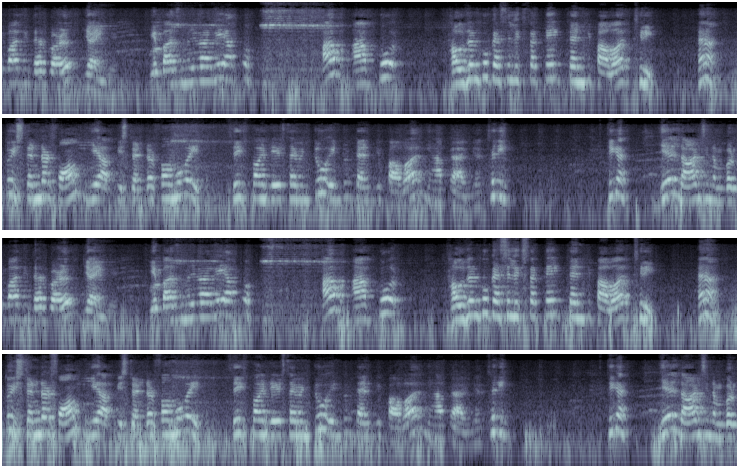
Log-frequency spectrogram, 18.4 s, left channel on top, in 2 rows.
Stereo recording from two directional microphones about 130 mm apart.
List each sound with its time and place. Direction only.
0.0 s speech: 35° right (ahead or behind)
6.6 s speech: 35° right (ahead or behind)
16.7 s speech: 25° right (ahead or behind)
